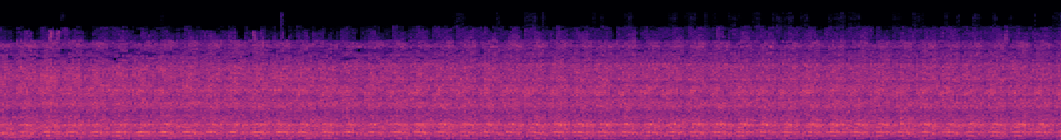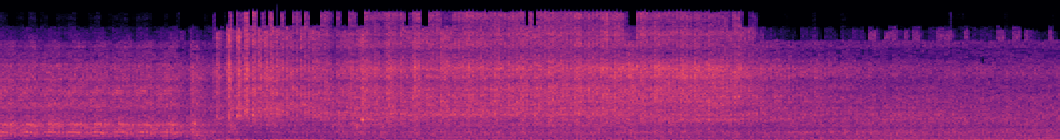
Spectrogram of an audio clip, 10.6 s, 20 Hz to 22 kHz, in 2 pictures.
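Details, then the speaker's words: John Deere 850J dozer diesel after second rebuild, start-up: settles into a steady, even idle with no ticking from the bottom end; sounds better, good oil pressure. "all right try again it sounds better I can hear it already"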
